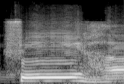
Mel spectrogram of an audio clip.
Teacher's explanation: ہا کو حلق کے نچلے والے حصے سے ادا کرنا ہے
